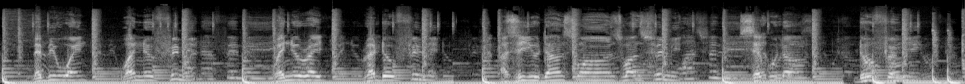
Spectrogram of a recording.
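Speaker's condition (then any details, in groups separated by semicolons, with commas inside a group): No condition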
